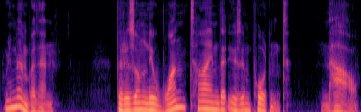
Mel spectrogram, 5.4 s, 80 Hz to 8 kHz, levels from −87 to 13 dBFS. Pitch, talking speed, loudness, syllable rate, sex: 115 Hz, 110 wpm, -16 LUFS, 4.6 syllables/s, male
